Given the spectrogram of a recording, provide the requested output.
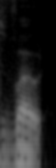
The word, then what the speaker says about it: Vought: everything I watched and listened to they pronouned pronounced it vote somebody was all it's a with a V so it's vote like what an so have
